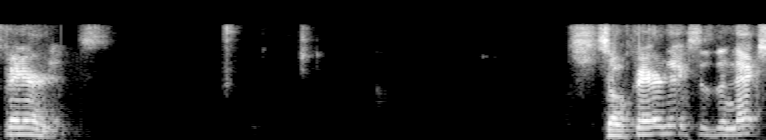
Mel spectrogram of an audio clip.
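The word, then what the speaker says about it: pharynx: respiratory that is my fairness is how that's pronounced fairness so fairx is the next structure basically how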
